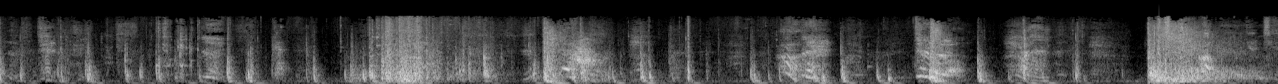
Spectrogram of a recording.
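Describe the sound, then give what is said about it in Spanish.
Gunfire in a 1990 police action film, a pistol shot amid a violent struggle: several sharp, loud bursts and crashes at irregular intervals, separated by quieter stretches. “Una bala ha atravesado el pecho de Loco. Tras él está Sara con una pistola en la mano.”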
